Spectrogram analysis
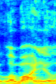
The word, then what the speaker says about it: Lamagna: Lamagna, like lasagna.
